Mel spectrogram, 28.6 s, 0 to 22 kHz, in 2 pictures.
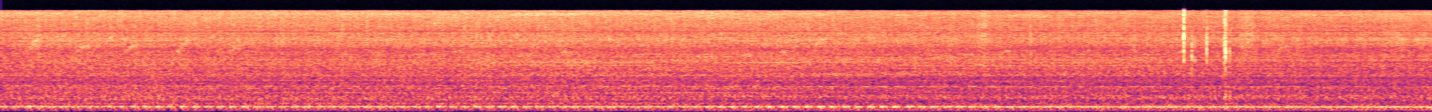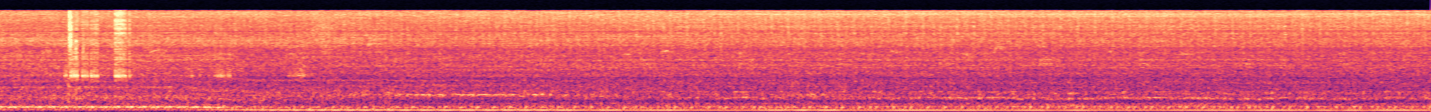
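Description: Mercedes-Benz M117 V8 running at a fast idle while warming up from cold, heard from inside the car. The hum is steady, then drops to a deeper, slightly quieter note a little past halfway.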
